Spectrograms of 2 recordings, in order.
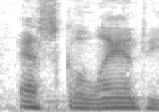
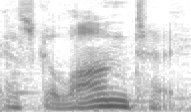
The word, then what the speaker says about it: Escalante: She calls Escalante, Utah, Escalante. Escalante. And I said, but the people who live there call it Escalante.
